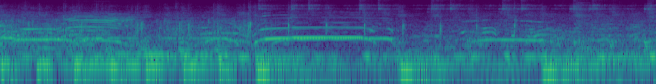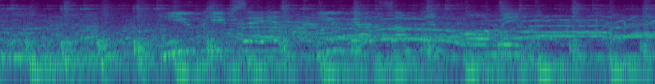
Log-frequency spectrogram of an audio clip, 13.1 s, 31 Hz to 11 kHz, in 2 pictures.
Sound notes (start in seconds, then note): 0.0 applause; 6.2 cheers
